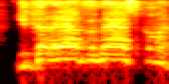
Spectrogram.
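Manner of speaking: play-acted high, shrill, flipping-out yell. Recounting a girl screaming at them in a food shop, the speaker imitates her yelling. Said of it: "like yelling".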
